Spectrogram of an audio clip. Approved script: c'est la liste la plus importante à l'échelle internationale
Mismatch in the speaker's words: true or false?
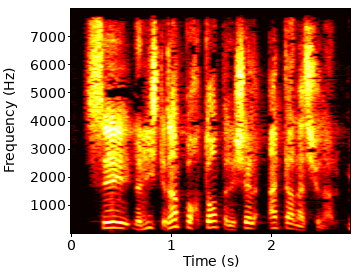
true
